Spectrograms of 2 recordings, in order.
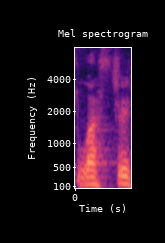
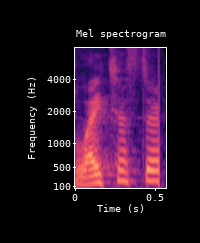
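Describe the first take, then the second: First: The word is pronounced in a shorter, contracted form. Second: The word is pronounced letter by letter as spelled. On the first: The speaker calls it right. "That's how you say it" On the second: The speaker calls it wrong. "looks like it's Leicester"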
